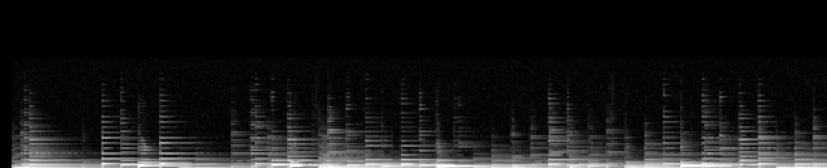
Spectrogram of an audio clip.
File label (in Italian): suonerie musica jazz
